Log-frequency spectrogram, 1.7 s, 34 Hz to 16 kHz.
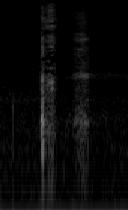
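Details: Cough after waking in the middle of the night, about 2 AM: one sharp, harsh cough followed by a softer exhaled burst in a quiet room.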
